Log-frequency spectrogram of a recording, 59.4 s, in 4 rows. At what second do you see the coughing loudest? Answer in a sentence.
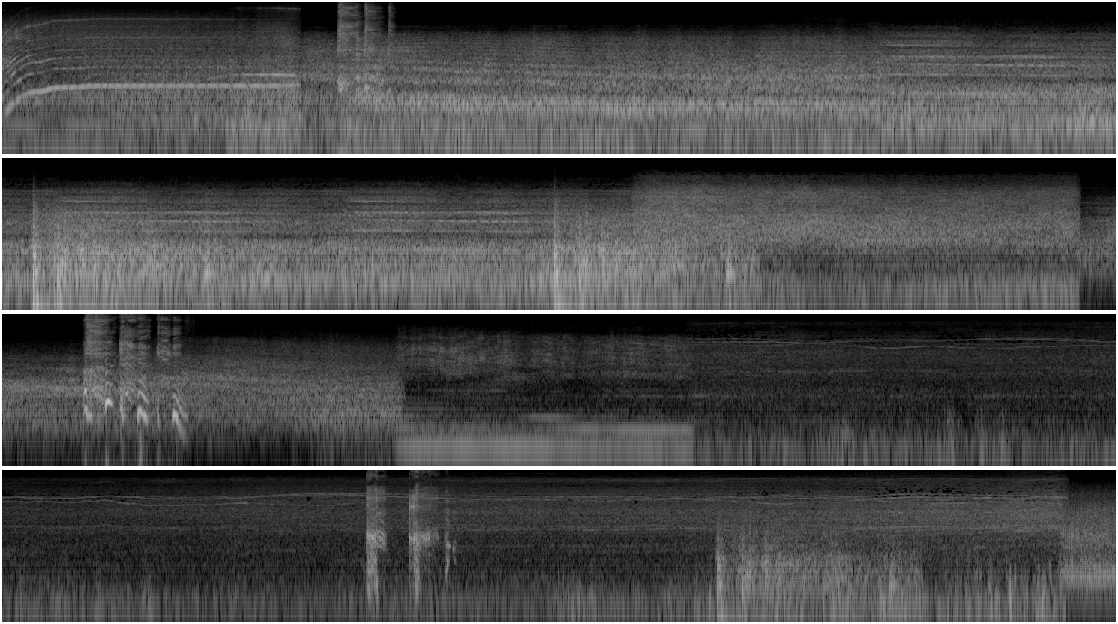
The loudest moment of the coughing is at 31 seconds.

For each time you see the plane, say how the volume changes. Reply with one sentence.
You can hear the plane from 0.0 to 59.3 s, getting quieter then louder.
